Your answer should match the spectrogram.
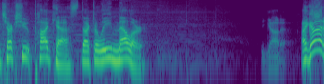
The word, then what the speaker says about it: Mellor: all right dr lee miller how are you doing i am fantastic you pronounce my name right it only took me two tries yeah yeah it's okay mellor like propeller yeah okay that's how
